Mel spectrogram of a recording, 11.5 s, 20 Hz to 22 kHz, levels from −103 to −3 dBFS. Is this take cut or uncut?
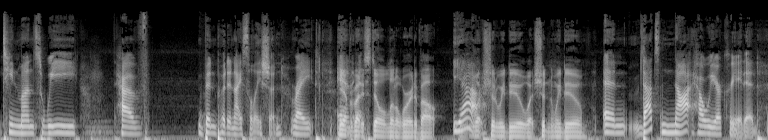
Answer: uncut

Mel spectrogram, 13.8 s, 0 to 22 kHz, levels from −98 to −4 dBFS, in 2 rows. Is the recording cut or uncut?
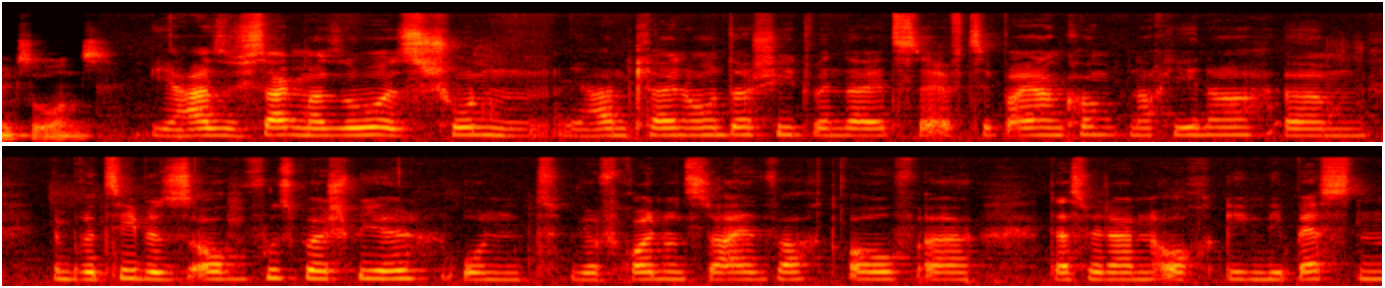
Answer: uncut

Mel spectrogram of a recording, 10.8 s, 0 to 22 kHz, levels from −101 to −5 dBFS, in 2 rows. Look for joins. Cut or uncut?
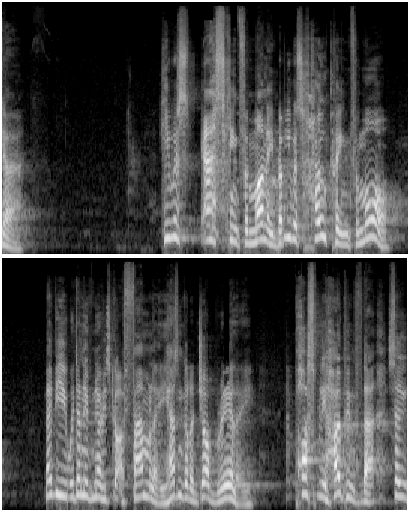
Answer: cut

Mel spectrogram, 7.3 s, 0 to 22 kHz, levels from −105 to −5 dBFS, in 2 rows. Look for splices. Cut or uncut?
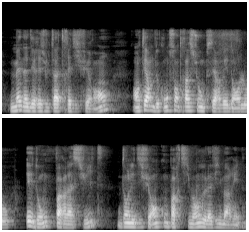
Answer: uncut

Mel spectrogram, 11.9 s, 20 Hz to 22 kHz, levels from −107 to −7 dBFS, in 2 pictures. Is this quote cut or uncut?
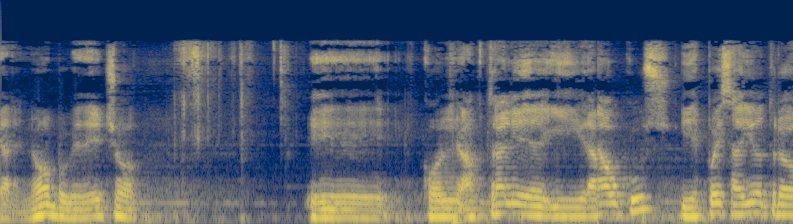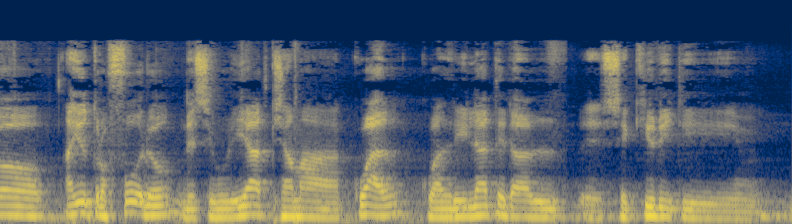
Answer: cut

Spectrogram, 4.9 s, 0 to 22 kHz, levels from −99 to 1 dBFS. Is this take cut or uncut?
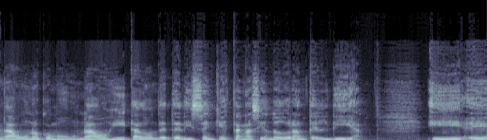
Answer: uncut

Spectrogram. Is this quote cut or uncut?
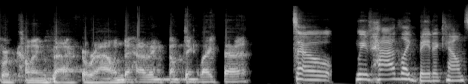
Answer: uncut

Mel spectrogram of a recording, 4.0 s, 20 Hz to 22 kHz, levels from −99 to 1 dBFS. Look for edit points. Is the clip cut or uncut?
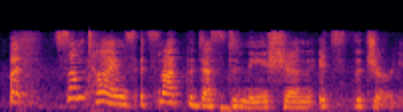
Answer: uncut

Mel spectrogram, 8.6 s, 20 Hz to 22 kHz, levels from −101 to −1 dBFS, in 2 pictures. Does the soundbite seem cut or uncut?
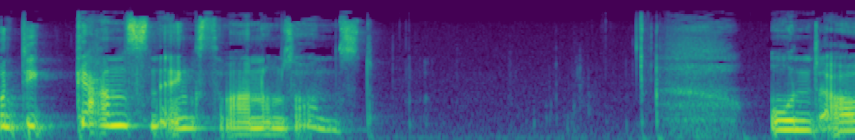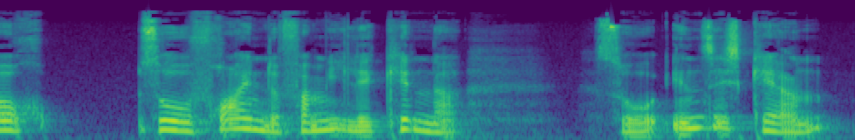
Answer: uncut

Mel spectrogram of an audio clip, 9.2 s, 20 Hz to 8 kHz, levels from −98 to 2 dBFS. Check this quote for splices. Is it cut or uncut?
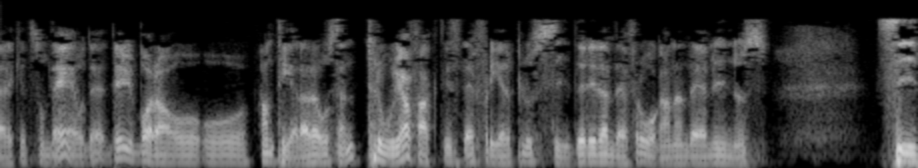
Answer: cut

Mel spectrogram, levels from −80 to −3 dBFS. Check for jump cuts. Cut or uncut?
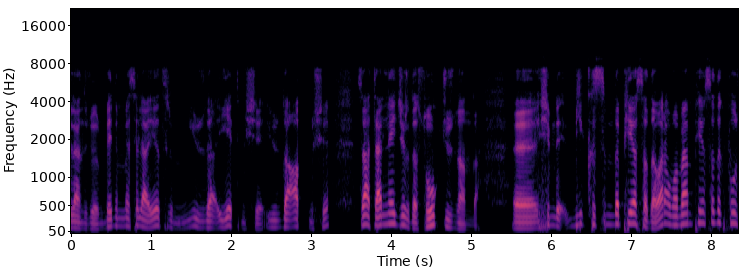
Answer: uncut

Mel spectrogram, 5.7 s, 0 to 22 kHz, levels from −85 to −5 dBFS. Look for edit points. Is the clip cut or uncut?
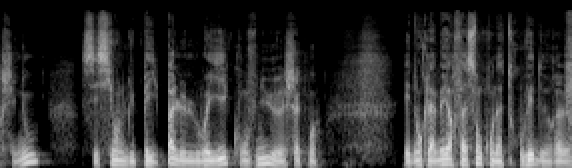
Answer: uncut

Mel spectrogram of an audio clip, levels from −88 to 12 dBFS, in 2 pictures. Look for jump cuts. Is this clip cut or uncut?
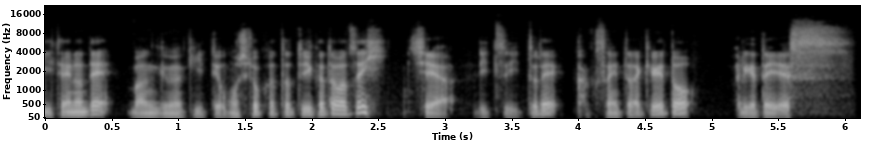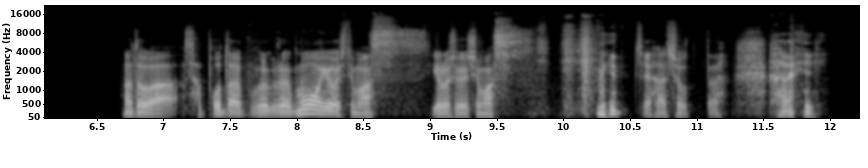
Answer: uncut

